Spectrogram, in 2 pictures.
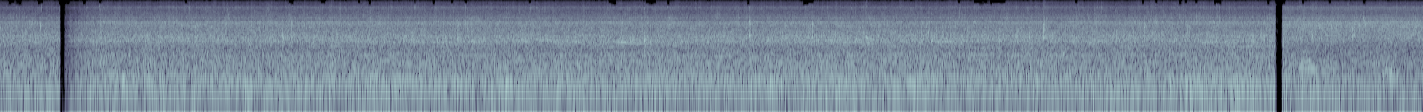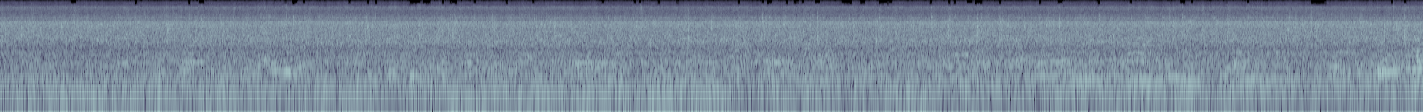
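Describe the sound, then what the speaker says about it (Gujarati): Heavy rain pours down in Panthawada, a dense, steady hiss of drops drumming on surfaces close by, continuous and loud from start to finish, with a sharp knock near the beginning. "રાજસ્થાનના વિસ્તારોમાં પણ વરસાદ ખાબક્યો છે"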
